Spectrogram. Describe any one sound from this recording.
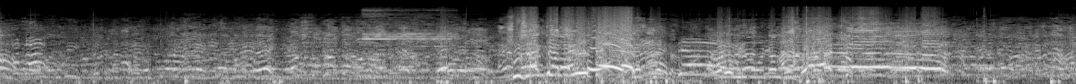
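A crowd of men shouts and clamours excitedly close by.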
